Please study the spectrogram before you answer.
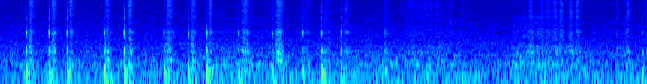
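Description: A fineliner pen draws strokes on a spiral paper sketchbook page resting on a desk, sketching the dome area of a building. Quick, light scratches of the pen tip on paper come in a series of distinct ticks over the first few seconds. They then soften into a steadier, faint scratching with a bright hiss.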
